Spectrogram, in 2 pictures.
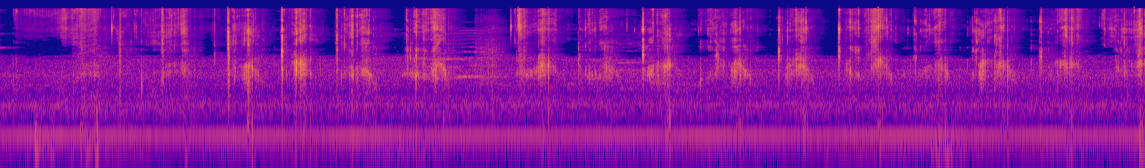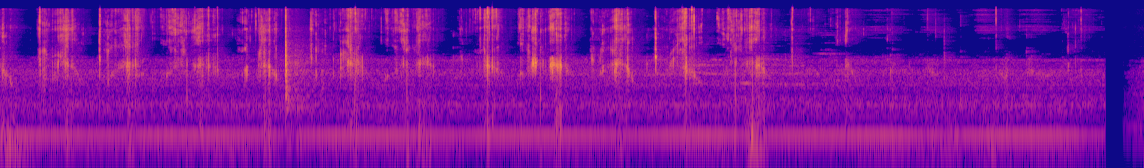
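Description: Freezer frost crunching in repeated sharp crunches, two or three a second, that stop a few seconds before the end. A steady low hum runs underneath and cuts off abruptly near the end.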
